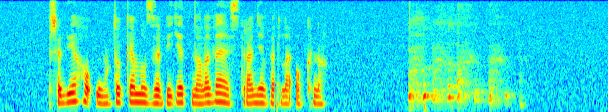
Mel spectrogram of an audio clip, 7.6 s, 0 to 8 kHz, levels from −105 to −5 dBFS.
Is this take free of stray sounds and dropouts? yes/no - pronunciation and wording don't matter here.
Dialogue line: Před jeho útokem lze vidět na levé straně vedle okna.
no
